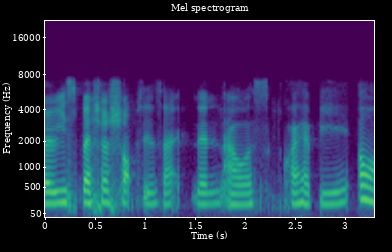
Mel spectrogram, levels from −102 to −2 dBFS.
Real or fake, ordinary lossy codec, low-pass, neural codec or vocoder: real; Opus, 32 kbps; 7.2 kHz; none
